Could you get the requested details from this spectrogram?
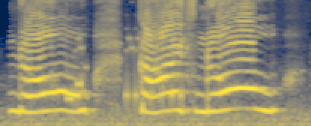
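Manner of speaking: loud, high, crying-style protest; mock wail. Streamer protesting to chat about the game, mock wail.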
